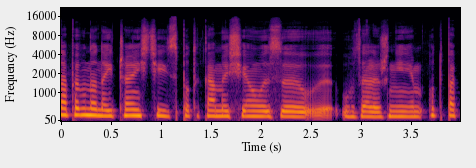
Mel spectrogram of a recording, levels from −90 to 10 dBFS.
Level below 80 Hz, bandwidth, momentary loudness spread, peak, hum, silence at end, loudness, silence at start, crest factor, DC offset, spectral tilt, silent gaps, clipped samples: -58 dBFS; 13 kHz; 9 LU; -6 dBFS; none; 0 s; -19 LUFS; 0 s; 14 dB; under 0.1%; -6 dB/octave; none; under 0.1%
